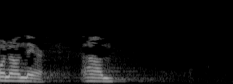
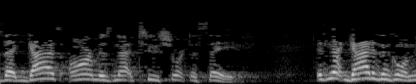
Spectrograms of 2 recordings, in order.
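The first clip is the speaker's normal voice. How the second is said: usual speaking voice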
